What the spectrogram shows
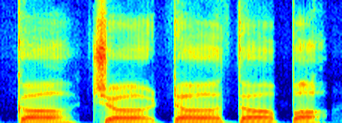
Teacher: हर line मुंह में आगे की तरफ बढ़ रही है, एकदम सिस्टमैटिक।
